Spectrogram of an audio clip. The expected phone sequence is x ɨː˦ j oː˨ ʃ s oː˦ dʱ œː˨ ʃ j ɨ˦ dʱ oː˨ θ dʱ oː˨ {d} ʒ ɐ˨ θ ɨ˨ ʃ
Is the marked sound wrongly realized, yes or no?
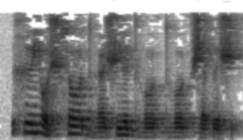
yes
